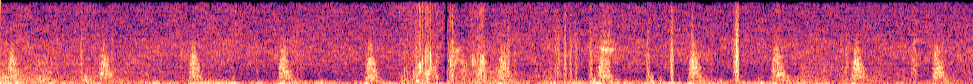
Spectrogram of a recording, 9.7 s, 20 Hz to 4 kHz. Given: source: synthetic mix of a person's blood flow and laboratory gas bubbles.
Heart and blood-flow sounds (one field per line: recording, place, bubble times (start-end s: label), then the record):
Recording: Doppler ultrasound of blood flow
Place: subclavian vein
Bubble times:
3.98-4.39 s: bubbles
4.47-4.89 s: bubbles
From the record:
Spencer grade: 2 (many but less than half of the cardiac periods contain bubble signals, singularly or in groups)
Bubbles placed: anywhere in the cardiac cycle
